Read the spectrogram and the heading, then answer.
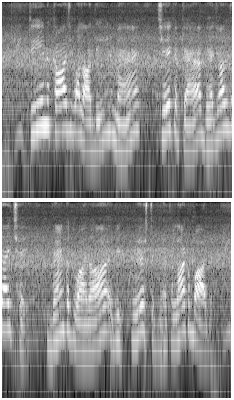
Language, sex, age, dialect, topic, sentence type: Maithili, male, 56-60, Bajjika, banking, statement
